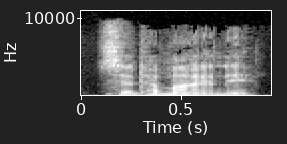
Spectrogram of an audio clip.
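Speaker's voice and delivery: plain reading voice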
